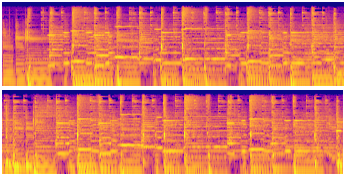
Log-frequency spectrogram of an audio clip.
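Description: Steady, full-bodied instrumental music plays throughout with bright plucked and tinkling tones over a rhythmic low accompaniment, loud and continuous with no voices, like a song's opening bars.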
